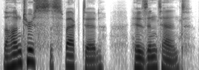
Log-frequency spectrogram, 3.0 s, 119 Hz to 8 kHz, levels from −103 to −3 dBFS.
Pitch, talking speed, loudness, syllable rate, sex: 130 Hz, 100 wpm, -17 LUFS, 3.7 syllables/s, male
